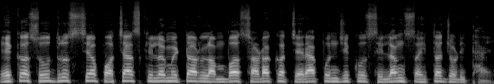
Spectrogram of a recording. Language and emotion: Odia, neutral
